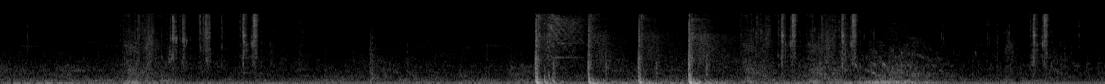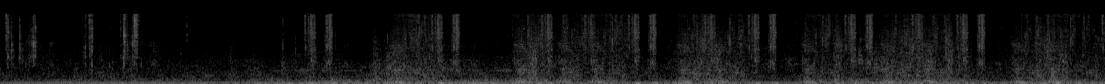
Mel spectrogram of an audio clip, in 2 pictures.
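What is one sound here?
Wooden walls snap into place with quick, sharp knocks.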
